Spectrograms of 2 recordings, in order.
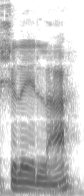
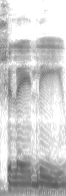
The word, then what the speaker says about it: Shillelagh: just have uh frank hall uh just going pronouncing the name of the town as chile la and then he says who's been making shillis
